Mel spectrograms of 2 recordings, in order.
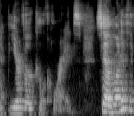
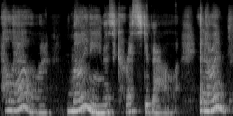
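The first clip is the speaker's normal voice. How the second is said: very soft, high, meek, subdued voice; 6 semitones higher, 5 dB quieter than usual. Recalling how the speaker once talked when starting out, very soft, subdued voice. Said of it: "I would speak like that in a very soft and subdued voice".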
